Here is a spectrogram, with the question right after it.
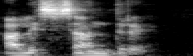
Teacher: Se o seu nome, por exemplo, for Alexandre, e você for na Grécia, e você pedir para eles pronunciarem Alexandre, eles vão repetir Alessandre, porque eles não têm o som de sh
